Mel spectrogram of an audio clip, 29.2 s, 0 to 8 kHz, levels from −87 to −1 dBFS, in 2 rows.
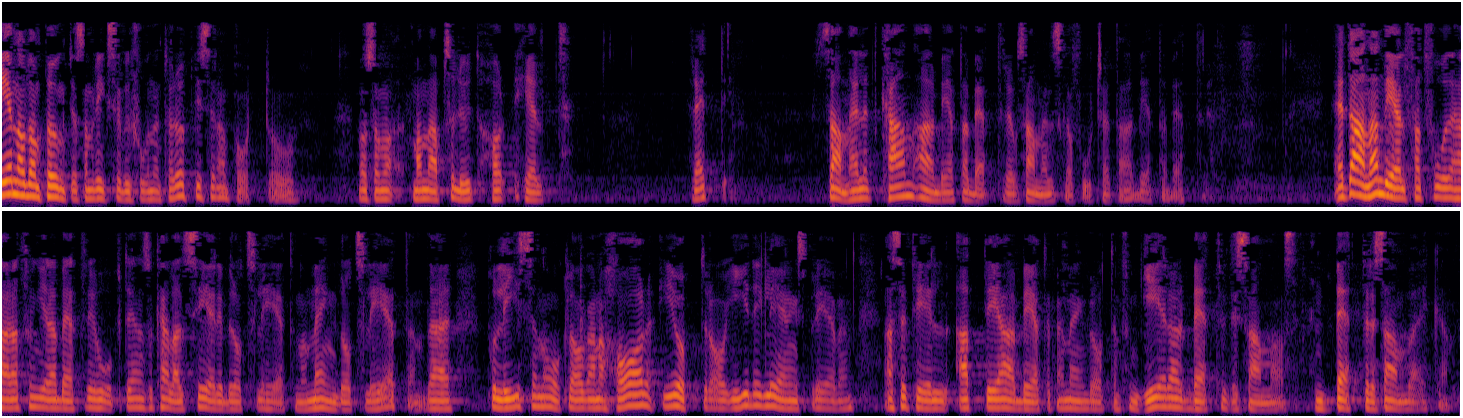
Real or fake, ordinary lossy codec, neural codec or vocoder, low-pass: real; MP3, 24 kbps; none; 7.2 kHz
